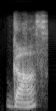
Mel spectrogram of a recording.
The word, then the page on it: garth: Indian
